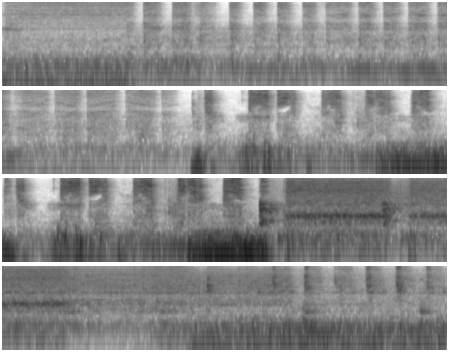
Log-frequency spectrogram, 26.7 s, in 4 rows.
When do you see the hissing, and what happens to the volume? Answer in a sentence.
You can hear the hissing from 0.0 to 26.6 s, getting louder then quieter.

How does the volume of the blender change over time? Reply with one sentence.
The loudness of the blender goes down.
